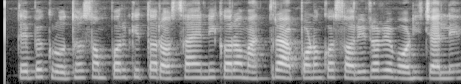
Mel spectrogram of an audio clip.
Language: Odia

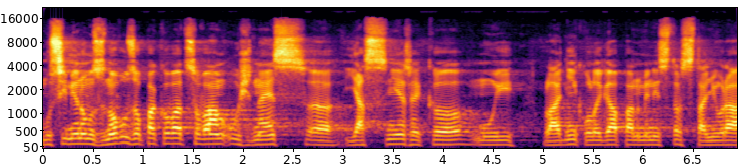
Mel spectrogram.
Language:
Czech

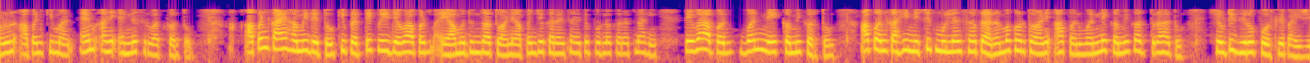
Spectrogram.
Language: Marathi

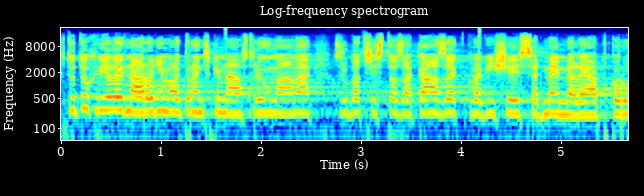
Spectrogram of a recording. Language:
Czech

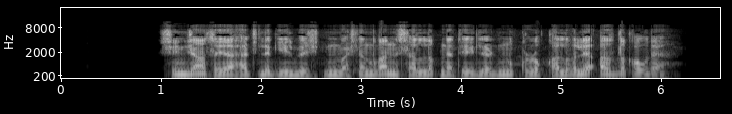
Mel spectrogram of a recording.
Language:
Uyghur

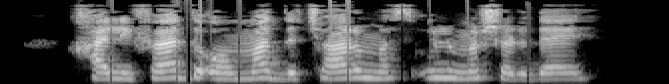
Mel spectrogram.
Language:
Pashto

